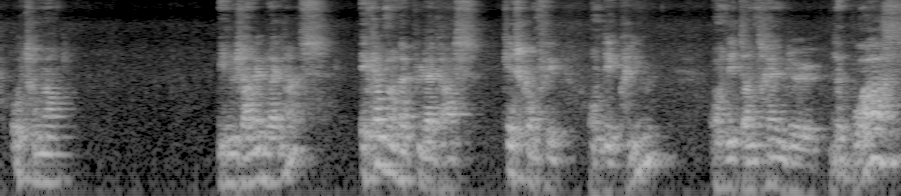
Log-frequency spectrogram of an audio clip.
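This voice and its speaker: In a space with audible room echo, a man speaks at a fairly slow pace, his pitch swinging very widely. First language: Italian (speaking French). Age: 70s. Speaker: priest. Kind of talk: sermon. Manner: halting.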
